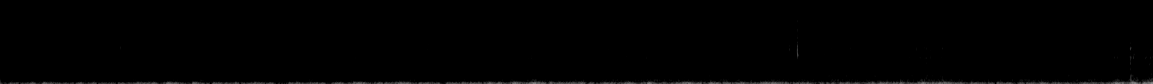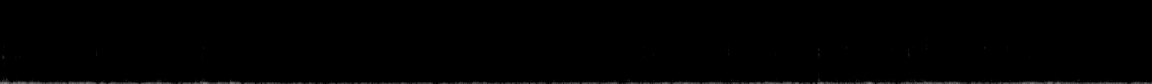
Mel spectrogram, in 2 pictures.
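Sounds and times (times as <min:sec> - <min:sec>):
wind rumbling on microphone: 0:00.0 - 0:14.6, 0:16.0 - 0:23.0.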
